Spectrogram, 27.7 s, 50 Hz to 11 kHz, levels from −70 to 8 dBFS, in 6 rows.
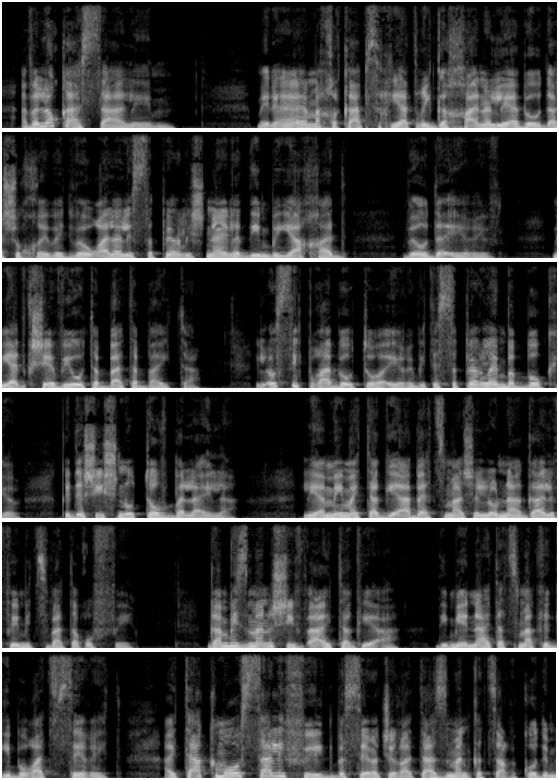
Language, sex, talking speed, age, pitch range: Hebrew, female, 140 wpm, 50-69, 145-190 Hz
